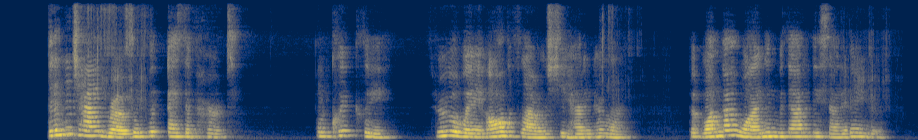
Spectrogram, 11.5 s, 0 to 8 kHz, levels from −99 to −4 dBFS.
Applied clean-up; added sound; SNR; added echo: neural mask model DeepFilterNet 3.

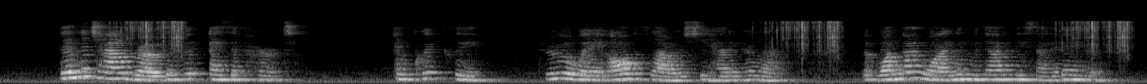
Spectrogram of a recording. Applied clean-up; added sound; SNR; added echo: none; Crushing; 15 dB; reverberation time 0.6 s.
